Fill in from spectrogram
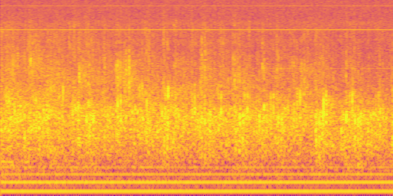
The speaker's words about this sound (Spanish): Amén. Aplaudamos al Señor, es cierto.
